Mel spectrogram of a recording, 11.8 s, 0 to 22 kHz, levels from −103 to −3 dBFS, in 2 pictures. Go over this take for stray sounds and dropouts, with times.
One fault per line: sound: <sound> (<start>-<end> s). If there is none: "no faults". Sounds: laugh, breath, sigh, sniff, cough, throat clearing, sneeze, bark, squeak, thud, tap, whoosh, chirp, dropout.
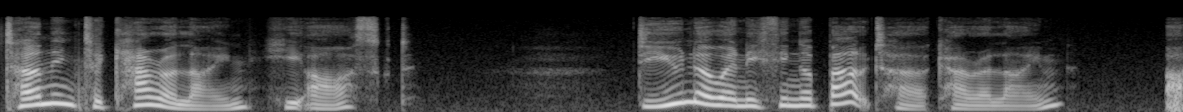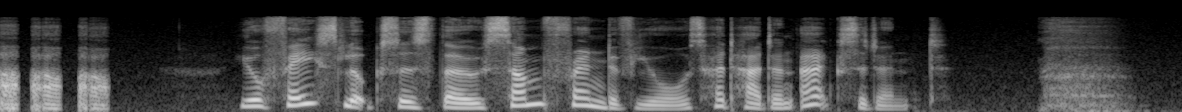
sound: laugh (5.8-6.5 s)
sound: breath (11.1-11.7 s)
